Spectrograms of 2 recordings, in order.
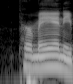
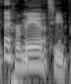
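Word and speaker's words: Primanti: Permanente Brothers. But that's how you say it in Pittsburghese. It's actually Permanente Brothers.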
